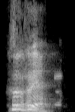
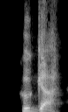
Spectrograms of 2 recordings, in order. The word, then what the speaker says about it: Hygge: Hygge? – Hygge. – Hygge. – H-Y-G-G-E.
